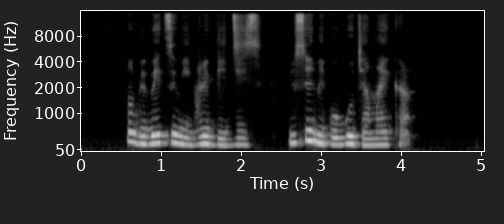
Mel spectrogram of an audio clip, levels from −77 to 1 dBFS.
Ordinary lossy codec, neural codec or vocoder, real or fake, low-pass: none; autoencoder, 48 kHz, 32 numbers a frame, DAC-VAE, trained on Japanese speech; fake; 14.4 kHz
